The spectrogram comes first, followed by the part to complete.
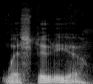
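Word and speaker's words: Wes Studi: So, you actually got to meet somebody, and I'm probably going to say his name wrong, but it's Wes, is it Study? West Studio.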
